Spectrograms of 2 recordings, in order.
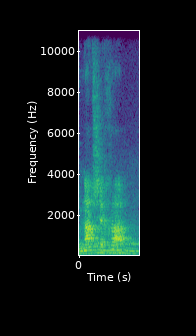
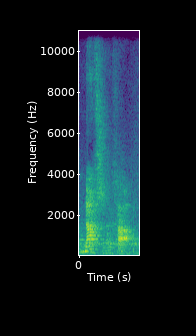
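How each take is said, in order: First: A short vowel is heard between sh and ch. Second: No vowel is heard between sh and ch. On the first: The speaker calls it right. "I'm forced to give that other letter a sound" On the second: The speaker calls it wrong. "That's what it would end up being"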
